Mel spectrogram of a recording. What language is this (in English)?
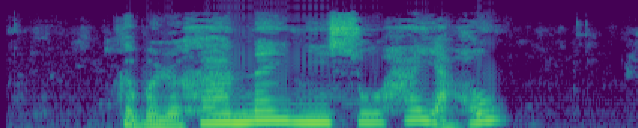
Taroko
